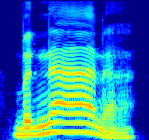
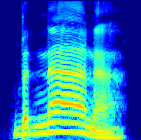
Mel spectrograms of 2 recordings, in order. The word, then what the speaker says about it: banana: So to fix this, I will stress the second syllable real hard. Banana, banana.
